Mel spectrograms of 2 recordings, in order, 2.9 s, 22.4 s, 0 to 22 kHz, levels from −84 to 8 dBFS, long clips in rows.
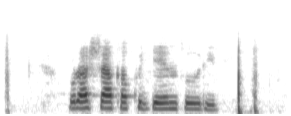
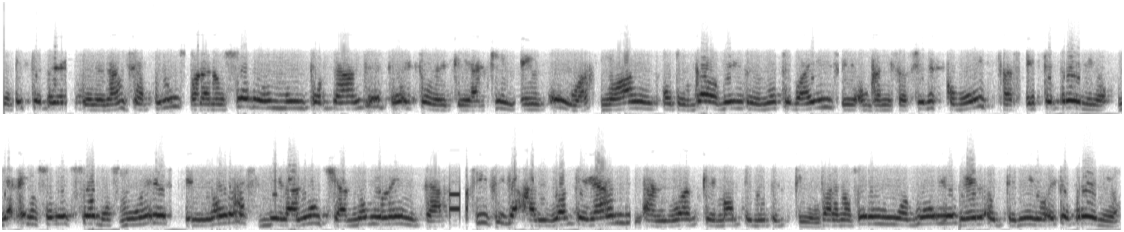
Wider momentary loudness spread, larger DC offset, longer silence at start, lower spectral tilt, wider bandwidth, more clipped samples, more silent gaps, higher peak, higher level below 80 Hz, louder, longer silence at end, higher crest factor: first, 11 LU vs 6 LU; neither; about the same, 0.05 s vs 0 s; first, -8 dB/octave vs -6 dB/octave; first, 6 kHz vs 4.7 kHz; neither; neither; about the same, -2 dBFS vs -2 dBFS; first, -52 dBFS vs -70 dBFS; second, -24 LUFS vs -14 LUFS; first, 0.3 s vs 0 s; first, 22 dB vs 12 dB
